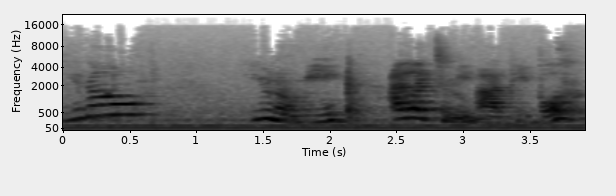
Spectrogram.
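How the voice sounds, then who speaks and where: A woman's voice: sits high, big pitch swings, measured pace, distant mic. A woman playing an arch, sarcastic, playfully scheming wealthy wife in a live stage play. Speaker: stage actor. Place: small theatre studio, recorded from the audience. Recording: echoey stage recording from afar, background noise.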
